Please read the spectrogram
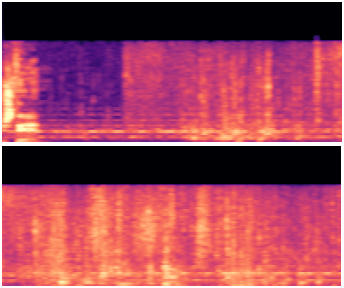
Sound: water splashing

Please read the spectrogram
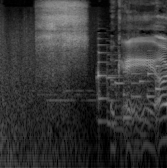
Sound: sharp Inhale

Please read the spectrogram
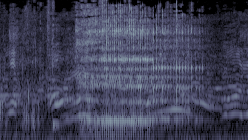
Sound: burp

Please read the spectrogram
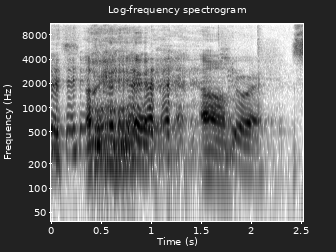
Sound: laughter

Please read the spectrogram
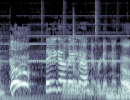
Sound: gasps

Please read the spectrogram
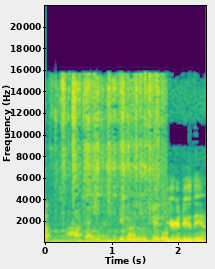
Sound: cup rattling

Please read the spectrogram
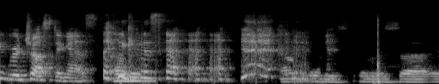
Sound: laughs

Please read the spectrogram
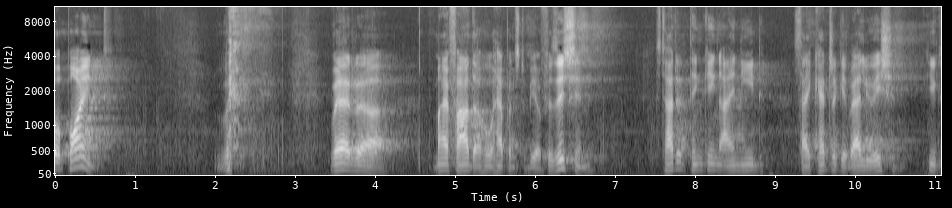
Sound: laughs

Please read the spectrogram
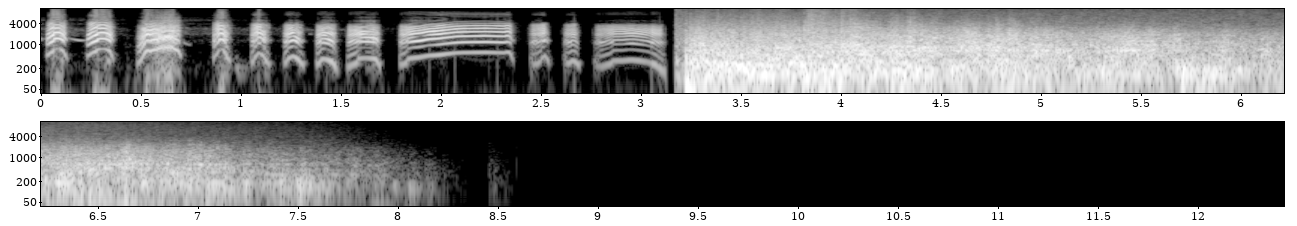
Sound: evil laugh

